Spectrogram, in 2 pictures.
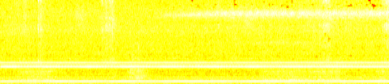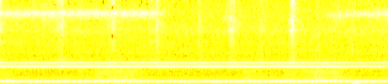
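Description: A steady humming tone with a higher whine runs throughout, over which scissors make faint, irregular snips as they cut through cotton cloth.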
